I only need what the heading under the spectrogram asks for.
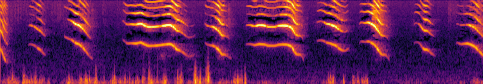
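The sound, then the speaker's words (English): A Real Game Calls Elk Reel elk call, made in Gypsum, Colorado, gives a string of high, downward-sliding mewing chirps, about a dozen in an uneven rhythm, with low rumbling thuds beneath the first half. “Real Game Calls featuring the Elk Reel.”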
